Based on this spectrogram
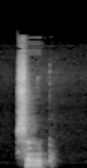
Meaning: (adjective) plural of simple
- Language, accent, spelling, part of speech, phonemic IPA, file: French, France, simples, adjective / noun, /sɛ̃pl/, LL-Q150 (fra)-simples.wav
